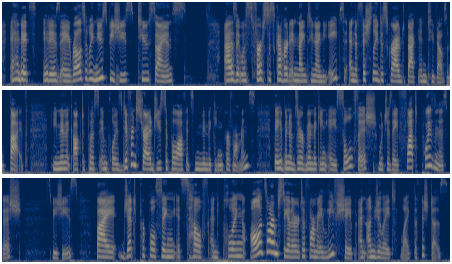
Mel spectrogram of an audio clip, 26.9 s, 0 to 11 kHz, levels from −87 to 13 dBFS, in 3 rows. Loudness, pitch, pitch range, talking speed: -33 LUFS, 230 Hz, 210-265 Hz, 160 wpm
